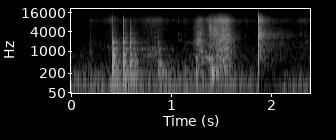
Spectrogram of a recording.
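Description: Small handling noises: a light click about half a second in, a brief rustle, and a sharp tap just before the end.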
